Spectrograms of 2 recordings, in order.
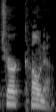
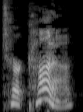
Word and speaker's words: Tercona: new very different but still some people insisted on calling it turkona here's why it is turkana and not turkona back in the 90s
